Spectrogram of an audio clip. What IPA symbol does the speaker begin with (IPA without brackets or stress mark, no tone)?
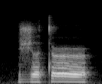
ʒ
